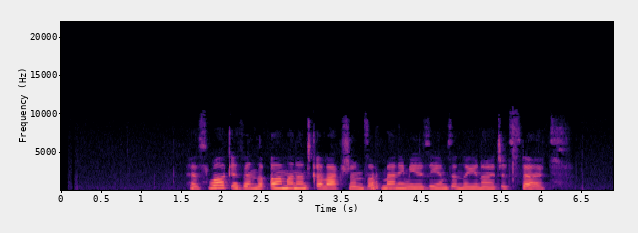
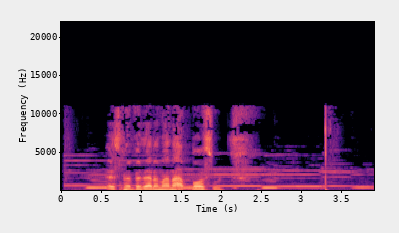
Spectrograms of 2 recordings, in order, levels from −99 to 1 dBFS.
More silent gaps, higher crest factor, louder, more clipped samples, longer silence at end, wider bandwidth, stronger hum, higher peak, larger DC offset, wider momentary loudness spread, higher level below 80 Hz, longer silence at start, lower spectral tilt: neither; about the same, 20 dB vs 20 dB; second, -33 LUFS vs -22 LUFS; neither; first, 0.9 s vs 0 s; second, 9.6 kHz vs 11.5 kHz; neither; second, -16 dBFS vs -2 dBFS; neither; second, 10 LU vs 16 LU; second, under -90 dBFS vs -58 dBFS; first, 1.6 s vs 0.05 s; second, -3 dB/octave vs -4.5 dB/octave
